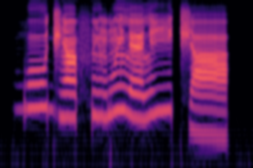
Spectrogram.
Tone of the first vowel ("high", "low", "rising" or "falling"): high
